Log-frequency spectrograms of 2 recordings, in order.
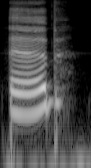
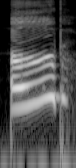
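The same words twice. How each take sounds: First: It is said in a British accent. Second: It is said in a Southern American twang. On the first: "I'm going to do British" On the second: "I'm going to do a southern twang"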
